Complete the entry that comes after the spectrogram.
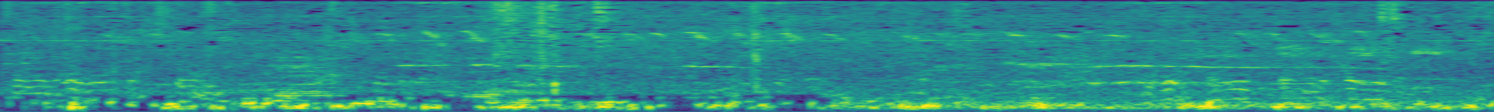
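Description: Faint bird calls over a low, steady rumble.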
